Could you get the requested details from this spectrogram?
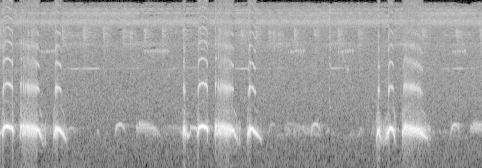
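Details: Lure call of a female spotted dove attracting males for mating: three loud cooing phrases roughly every three to four seconds, each short coos, a long drawn coo and a falling note, with soft coos in between.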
